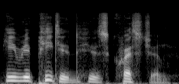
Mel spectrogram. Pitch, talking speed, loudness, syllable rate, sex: 130 Hz, 135 wpm, -18 LUFS, 4.2 syllables/s, male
